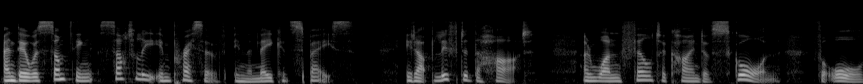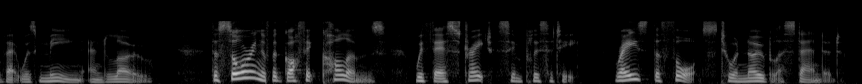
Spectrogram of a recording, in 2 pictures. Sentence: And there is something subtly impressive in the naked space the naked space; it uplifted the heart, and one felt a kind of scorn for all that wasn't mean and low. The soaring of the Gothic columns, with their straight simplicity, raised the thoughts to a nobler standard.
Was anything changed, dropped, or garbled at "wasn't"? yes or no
yes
